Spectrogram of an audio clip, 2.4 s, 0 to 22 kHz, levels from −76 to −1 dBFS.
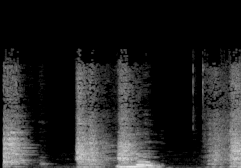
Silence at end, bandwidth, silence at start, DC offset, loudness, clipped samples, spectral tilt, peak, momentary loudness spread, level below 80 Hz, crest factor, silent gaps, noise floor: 0 s; 16 kHz; 0 s; under 0.1%; -17 LUFS; under 0.1%; -3 dB/octave; -2 dBFS; 16 LU; -58 dBFS; 16 dB; none; -40 dBFS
